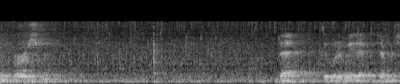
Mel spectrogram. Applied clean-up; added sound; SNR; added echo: none; Stream; 16 dB; reverberation time 0.9 s.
